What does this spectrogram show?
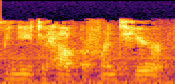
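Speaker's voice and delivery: usual speaking voice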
